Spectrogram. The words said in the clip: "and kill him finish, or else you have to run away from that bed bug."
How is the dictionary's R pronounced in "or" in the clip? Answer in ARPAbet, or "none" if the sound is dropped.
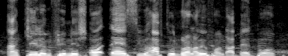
L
